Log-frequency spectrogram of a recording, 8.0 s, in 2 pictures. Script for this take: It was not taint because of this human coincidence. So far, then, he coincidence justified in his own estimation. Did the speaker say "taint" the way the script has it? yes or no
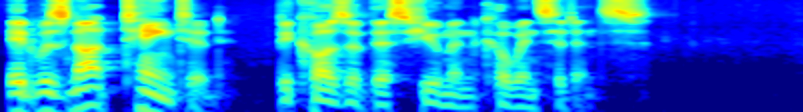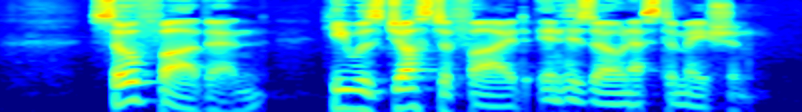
no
